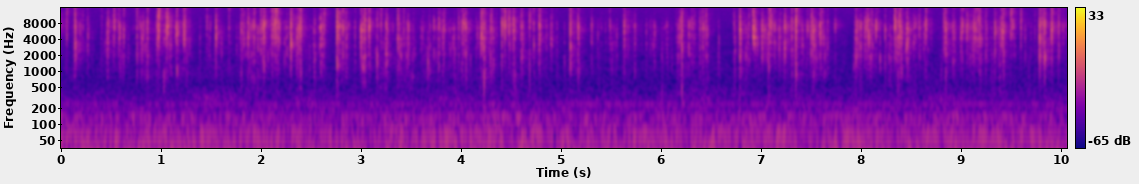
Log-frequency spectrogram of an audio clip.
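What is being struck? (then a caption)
Thin clear plastic bag. A small clear plastic bag wrapped around a tiny white figurine is crinkled and squeezed between fingertips with long red nails. Dense, bright crackling and crinkling with many sharp snaps runs throughout over a steady low hum.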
